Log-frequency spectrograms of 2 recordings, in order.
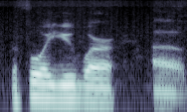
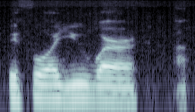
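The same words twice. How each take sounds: The two takes are said the same way.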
